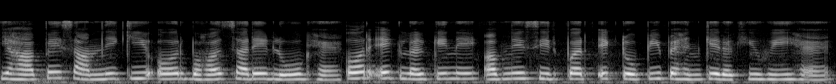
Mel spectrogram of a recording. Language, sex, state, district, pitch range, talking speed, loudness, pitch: Hindi, female, Bihar, Madhepura, 235-260 Hz, 150 wpm, -16 LUFS, 250 Hz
